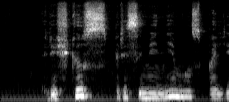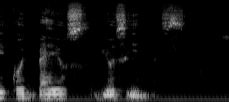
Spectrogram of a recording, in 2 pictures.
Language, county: Lithuanian, Vilnius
